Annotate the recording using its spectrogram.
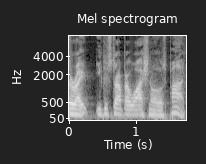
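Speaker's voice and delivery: ordinary talk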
